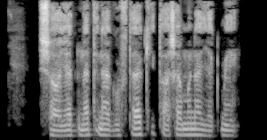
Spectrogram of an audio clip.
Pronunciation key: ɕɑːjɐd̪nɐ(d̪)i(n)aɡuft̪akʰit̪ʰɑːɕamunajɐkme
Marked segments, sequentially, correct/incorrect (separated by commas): incorrect, correct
